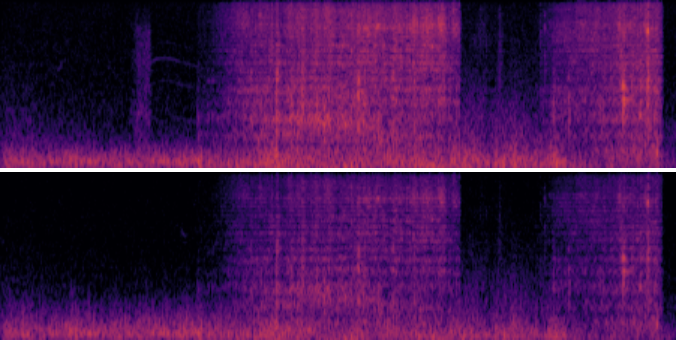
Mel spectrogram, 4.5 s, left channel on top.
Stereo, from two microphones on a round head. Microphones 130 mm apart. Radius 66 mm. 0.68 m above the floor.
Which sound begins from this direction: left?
A sliding door, at 1.3 s.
